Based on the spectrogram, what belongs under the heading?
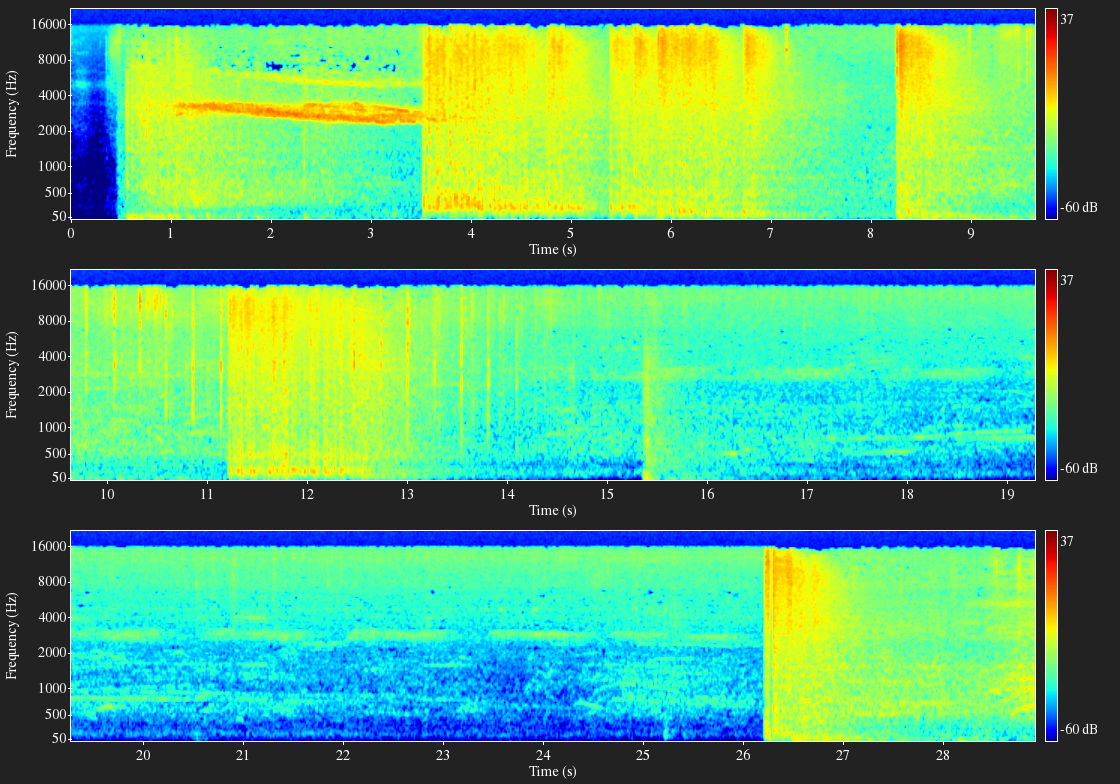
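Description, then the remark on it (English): One of the largest single fireworks ever shot whistles upward, then bursts with heavy booming blasts and a sharp crack, followed by a long, fading crackle of many smaller fireworks coming off its sides. “That one firework goes up and explodes, and then a million other fireworks come off the side.”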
